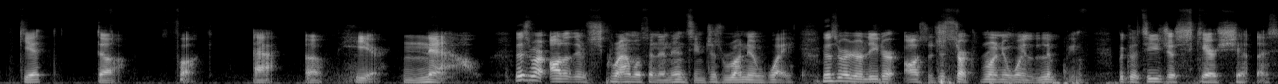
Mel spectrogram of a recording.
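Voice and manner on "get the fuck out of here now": dead-serious, flat monotone, very slow. Recapping a scene where a character orders the guys out, imitating Issei's emotionless serious tone. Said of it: "in the most serious emotion tone voice".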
